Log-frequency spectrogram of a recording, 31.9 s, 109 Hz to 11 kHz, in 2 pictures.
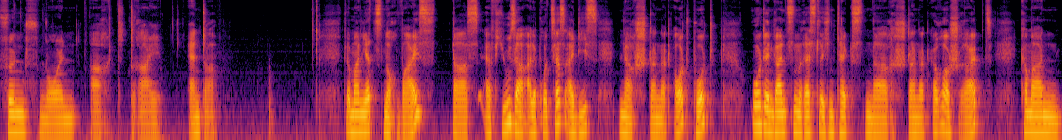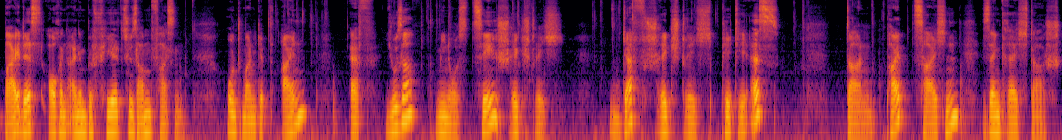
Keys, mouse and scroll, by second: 0.0-1.8 typing, 1.9 Return, 19.4-23.4 typing, 24.5-27.4 typing, 28.9 alt+<, 30.1 space.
